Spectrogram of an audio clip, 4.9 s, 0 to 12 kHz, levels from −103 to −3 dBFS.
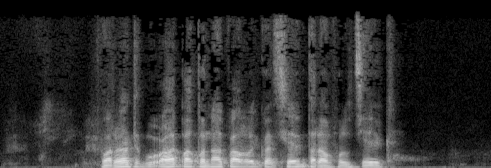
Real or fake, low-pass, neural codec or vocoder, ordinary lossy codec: fake; 10.8 kHz; codec, 24 kHz, 1 kbps, SNAC; MP3, 48 kbps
